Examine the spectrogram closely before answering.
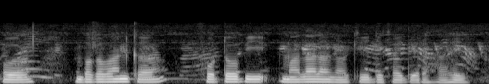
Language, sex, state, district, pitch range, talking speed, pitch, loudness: Hindi, male, Arunachal Pradesh, Longding, 105-125 Hz, 145 wpm, 115 Hz, -17 LUFS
